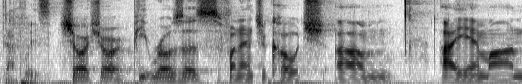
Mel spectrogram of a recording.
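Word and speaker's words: Rosas: again your name again because the average person it's gonna think is speed Rojas or Rosa knows less it's P roses roses roses is spelled ro SAS Pete Rose's and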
